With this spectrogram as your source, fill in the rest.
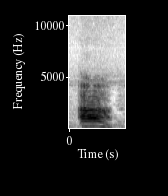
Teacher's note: vogal oral Central não arredondada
